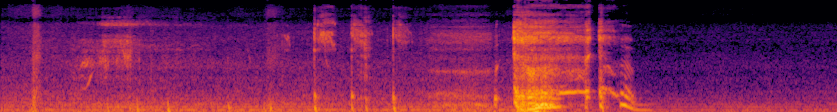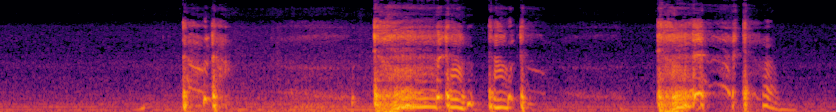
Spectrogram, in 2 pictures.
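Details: A person who cannot stop coughing has another attack of a bad barking cough: loud, harsh barking coughs in bursts with quieter throat clearing between.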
